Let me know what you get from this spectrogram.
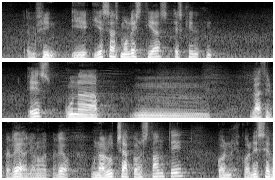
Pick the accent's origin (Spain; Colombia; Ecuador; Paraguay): Spain; Salamanca, Castile and León; Y yo, que soy salmantino, con 12 años, 10 años, o sea, estoy hablando de hace más de 60 años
